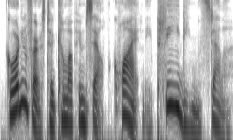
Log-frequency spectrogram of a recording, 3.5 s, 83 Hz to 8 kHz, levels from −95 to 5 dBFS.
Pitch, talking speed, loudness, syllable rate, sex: 155 Hz, 170 wpm, -20 LUFS, 4.8 syllables/s, female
